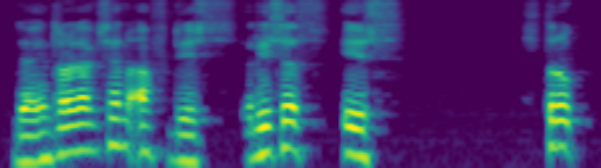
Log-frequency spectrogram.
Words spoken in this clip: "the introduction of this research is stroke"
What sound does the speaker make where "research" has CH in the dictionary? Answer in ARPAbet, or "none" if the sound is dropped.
S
